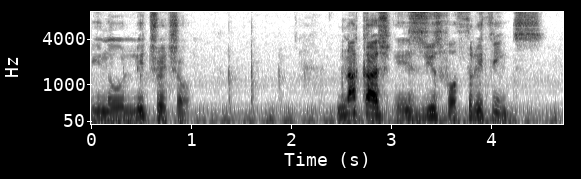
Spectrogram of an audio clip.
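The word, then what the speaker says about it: Nakash (נָחָשׁ): Is the word Nakash. Nakash. Nakash is spelled N-A-C-H-A-S-H. All right, that's Nakash.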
